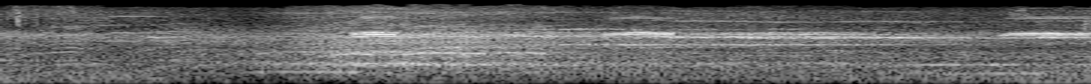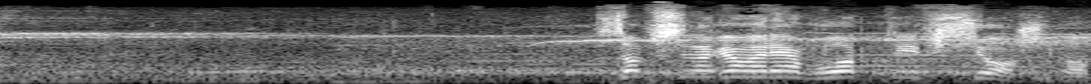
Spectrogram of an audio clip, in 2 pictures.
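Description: A big crowd cheers loudly as a team attacks.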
